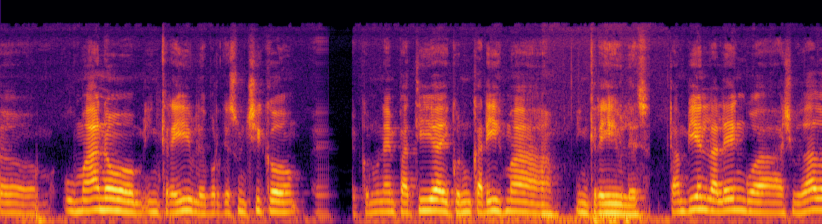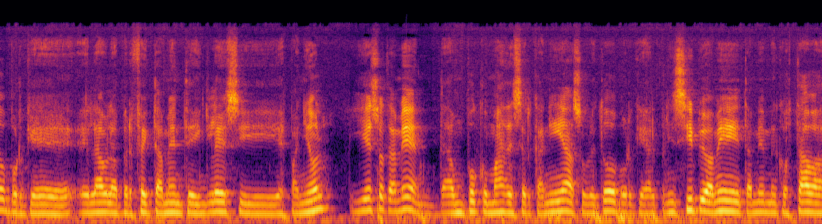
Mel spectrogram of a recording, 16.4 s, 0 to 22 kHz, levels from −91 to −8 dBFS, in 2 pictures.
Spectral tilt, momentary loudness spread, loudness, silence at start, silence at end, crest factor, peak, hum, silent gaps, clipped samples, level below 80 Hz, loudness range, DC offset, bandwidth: -5 dB/octave; 9 LU; -19 LUFS; 0 s; 0 s; 18 dB; 0 dBFS; none; none; under 0.1%; -36 dBFS; 2 LU; under 0.1%; 15.5 kHz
